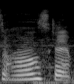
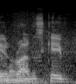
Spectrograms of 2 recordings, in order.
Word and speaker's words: RuneScape: And people who play RuneScape very racist and toxic. You say RuneScape? Yeah. Oh. That's how we say in South America. You pronounce runes and run ease. RuneScape? Yeah, literally rune, not run.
